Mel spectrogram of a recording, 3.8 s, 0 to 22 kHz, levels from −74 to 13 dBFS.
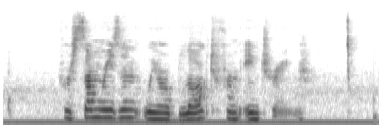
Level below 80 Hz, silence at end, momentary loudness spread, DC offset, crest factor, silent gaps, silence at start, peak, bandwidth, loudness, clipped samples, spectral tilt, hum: -54 dBFS; 0 s; 17 LU; under 0.1%; 16 dB; none; 0.05 s; -2 dBFS; 13.5 kHz; -16 LUFS; under 0.1%; -6 dB/octave; none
